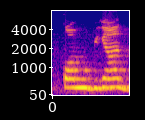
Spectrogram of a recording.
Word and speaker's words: combien: So you have an interrogatory word that's called combien de.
